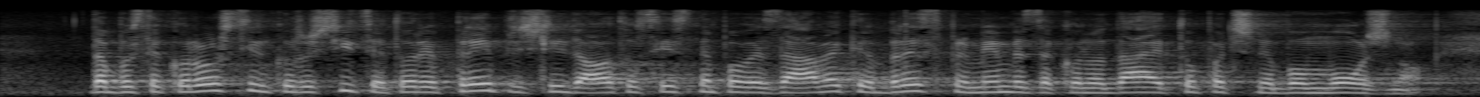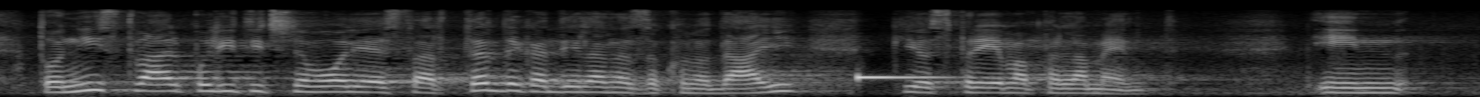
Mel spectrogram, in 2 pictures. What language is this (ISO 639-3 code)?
slv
